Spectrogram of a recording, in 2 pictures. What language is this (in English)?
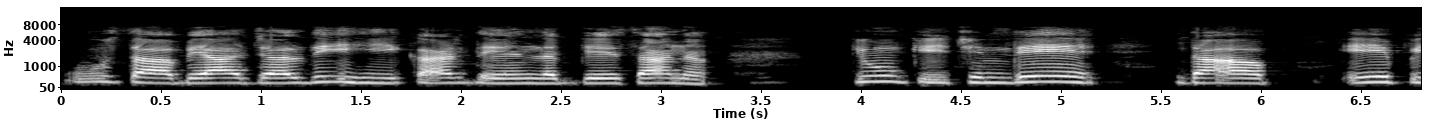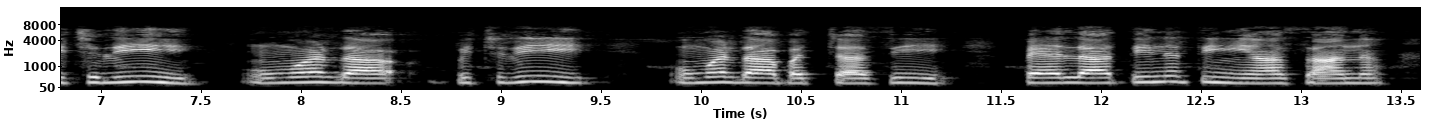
Punjabi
